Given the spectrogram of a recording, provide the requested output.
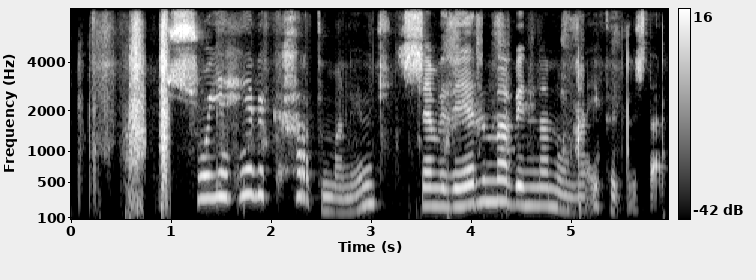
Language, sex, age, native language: Icelandic, female, 60-69, Icelandic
